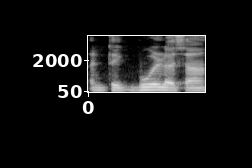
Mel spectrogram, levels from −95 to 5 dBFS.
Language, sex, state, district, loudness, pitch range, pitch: Konkani, male, Goa, North and South Goa, -15 LUFS, 125-135 Hz, 125 Hz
